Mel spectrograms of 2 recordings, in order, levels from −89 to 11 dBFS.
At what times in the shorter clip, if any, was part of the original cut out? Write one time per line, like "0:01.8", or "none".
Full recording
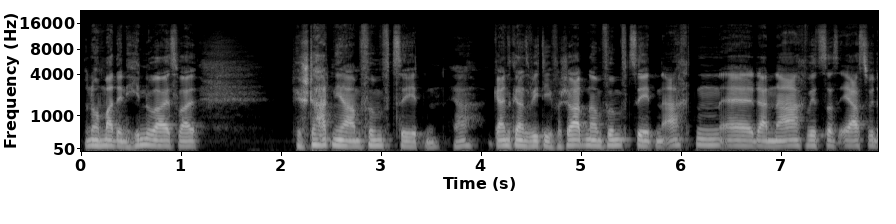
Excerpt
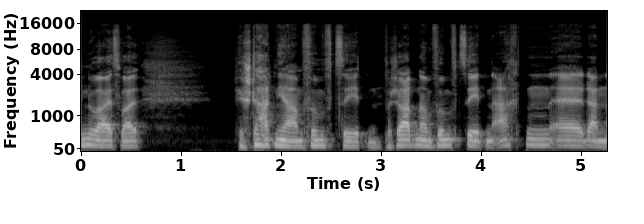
0:03.0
